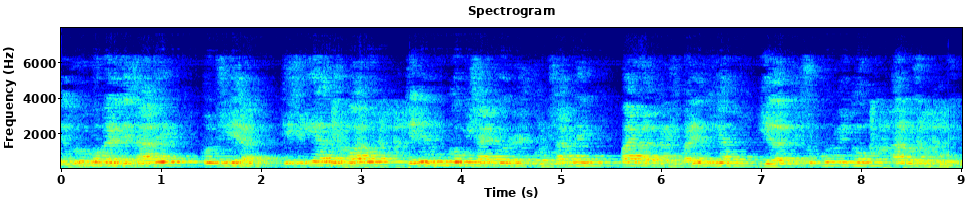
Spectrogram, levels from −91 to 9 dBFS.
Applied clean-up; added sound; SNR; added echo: neural separator model SepFormer DNS4.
